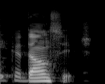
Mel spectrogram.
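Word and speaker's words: Dončić: You're still mispronouncing his name. – Who? – Doncic. – Doncic. – I'm pretty sure it's Doncic, yeah. – Really? – Luka Doncic. – That's the correct way to say There you go.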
